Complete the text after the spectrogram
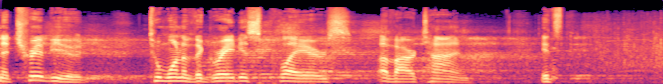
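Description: A middle-aged man speaks calmly into a microphone in a large echoing space.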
